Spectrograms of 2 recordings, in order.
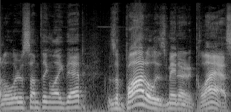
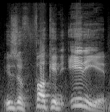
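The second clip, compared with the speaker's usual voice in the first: louder, higher mock outrage at ham on pizza; mock Sinvicta rant; 9 semitones higher, 6 dB louder than usual. Mocking a friend's rant about ham on pizza, loud and scornful. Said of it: "Sinvicta was like".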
